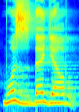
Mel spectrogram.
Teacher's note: Ketika berhenti di ro, rnya disukunkan dan dibacanya tafkhim. Kenapa? Karena sebelum ro disukunkan ada huruf berharakat di atas yaitu fathah.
